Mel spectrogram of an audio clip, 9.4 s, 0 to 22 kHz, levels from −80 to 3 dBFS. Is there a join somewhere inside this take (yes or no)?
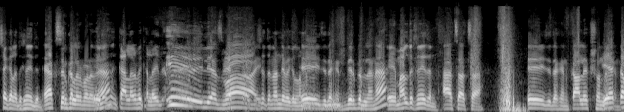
no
